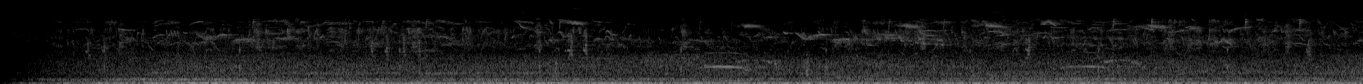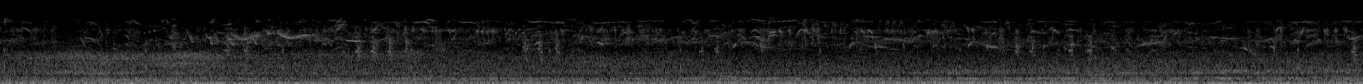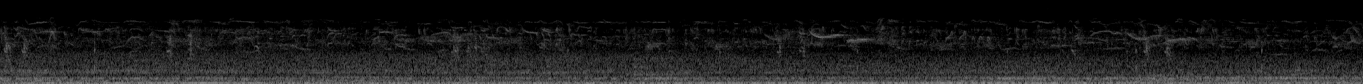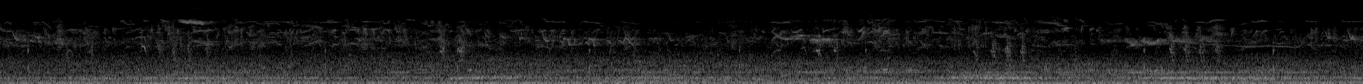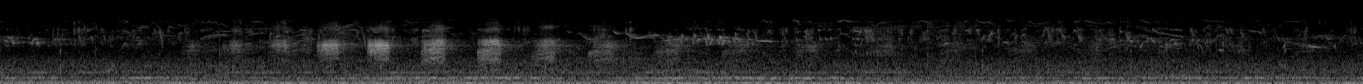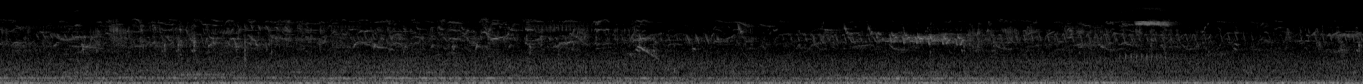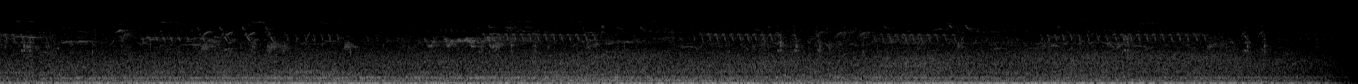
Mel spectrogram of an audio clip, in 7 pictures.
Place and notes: morning chorus near the lake with distant traffic sounds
